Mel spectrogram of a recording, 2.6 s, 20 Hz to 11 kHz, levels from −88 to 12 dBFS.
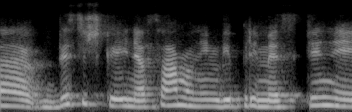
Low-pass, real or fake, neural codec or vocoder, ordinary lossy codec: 7.2 kHz; fake; codec, 16 kHz, 2 kbps, X-Codec, WavLM features, trained on Multilingual LibriSpeech; Opus, 16 kbps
